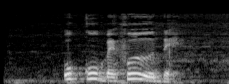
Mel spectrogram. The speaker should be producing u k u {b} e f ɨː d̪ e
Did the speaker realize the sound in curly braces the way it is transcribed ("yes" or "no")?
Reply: yes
